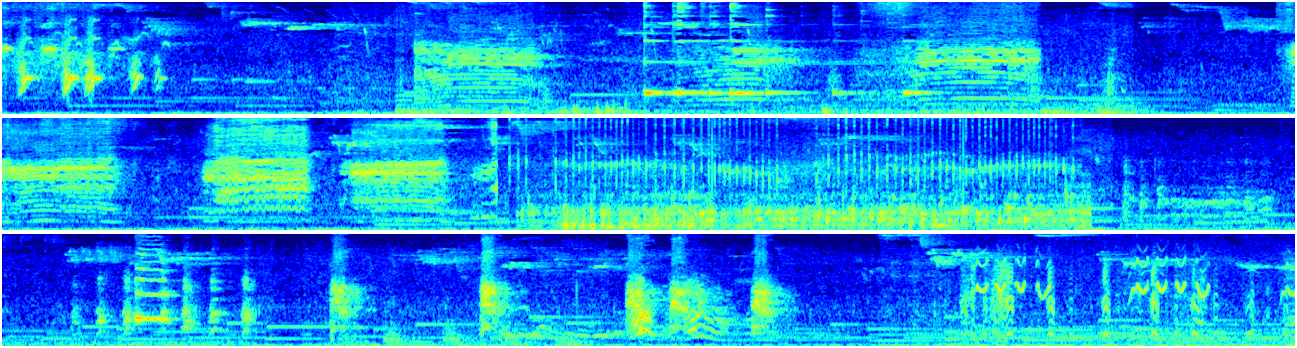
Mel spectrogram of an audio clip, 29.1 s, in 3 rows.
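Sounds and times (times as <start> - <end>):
sheep bleating: 9.6 - 10.6.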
